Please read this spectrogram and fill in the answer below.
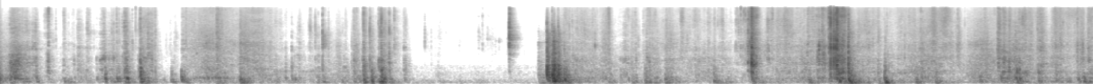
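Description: Box cutter slicing packing tape on a cardboard shipping box, then tape ripping and cardboard flaps being pulled open and bumped, with loud tearing rips about two thirds of the way through. There is a short quiet break near the middle.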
